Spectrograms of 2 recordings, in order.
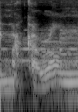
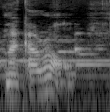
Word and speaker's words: macaron: In too much at the end, do not say macaron, but rather macaron. Or again in French, macaron. Les délicieux macarons. Macaron. So, los macarons, guys. Se dice macarons.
